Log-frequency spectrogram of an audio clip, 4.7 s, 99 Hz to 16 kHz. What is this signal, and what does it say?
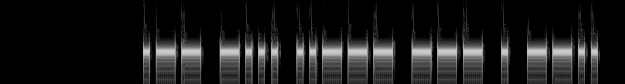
Morse code, heard as a keyed tone, about 25 wpm, 700 Hz. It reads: WB2OEZ
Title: USA Call Signs - 6 Characters - Repeated 2x - 25wpm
